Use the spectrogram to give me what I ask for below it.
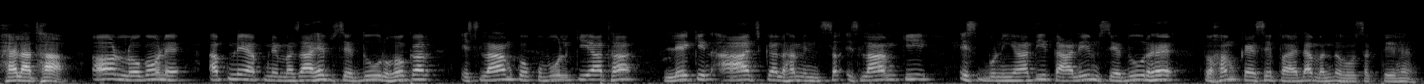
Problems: constant background noise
